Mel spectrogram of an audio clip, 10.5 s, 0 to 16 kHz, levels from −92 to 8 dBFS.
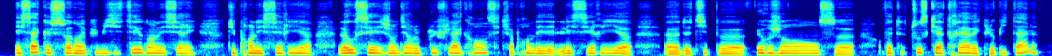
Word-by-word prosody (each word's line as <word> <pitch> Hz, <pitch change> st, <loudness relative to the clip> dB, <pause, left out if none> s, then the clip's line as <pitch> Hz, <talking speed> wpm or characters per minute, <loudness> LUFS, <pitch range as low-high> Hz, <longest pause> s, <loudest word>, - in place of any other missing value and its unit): Et 140 Hz, -, +1 dB
ça, 175 Hz, +7 st, +6 dB
que 165 Hz, -3 st, -1 dB
ce 145 Hz, -, +1 dB
soit 140 Hz, -, +3 dB
dans 135 Hz, -, +4 dB
les -, -, +4 dB
publicités 135 Hz, +5 st, -2 dB
ou -, -, +1 dB
dans 150 Hz, -2 st, +2 dB
les 140 Hz, 0 st, +1 dB
séries. 135 Hz, -4 st, -2 dB, 0.3 s
Tu 140 Hz, -, -3 dB
prends 145 Hz, -, +1 dB
les 140 Hz, -, +4 dB
séries, 145 Hz, +2 st, 0 dB
heu, 130 Hz, -, +1 dB, 0.3 s
là 145 Hz, +2 st, +6 dB
où 155 Hz, -, +6 dB
c'est, 155 Hz, -2 st, +2 dB
j'ai 140 Hz, +1 st, -2 dB
envie 130 Hz, -, -1 dB
dire, 145 Hz, -1 st, +2 dB
le 135 Hz, -, +2 dB
plus 140 Hz, +5 st, -5 dB
flagrant 150 Hz, +1 st, 0 dB
c'est -, -, -10 dB
tu -, -, -17 dB
vas 130 Hz, -, -1 dB
prendre 140 Hz, +2 st, -2 dB
les 125 Hz, -3 st, +1 dB
les 130 Hz, +2 st, 0 dB
séries, 140 Hz, +1 st, -1 dB
heu, 120 Hz, -3 st, +3 dB, 0.4 s
heu, 120 Hz, -1 st, +4 dB
de 125 Hz, +2 st, 0 dB
type 140 Hz, +3 st, -8 dB
heu, 120 Hz, -3 st, +2 dB
Urgences, 135 Hz, -2 st, +1 dB
heu, 110 Hz, -2 st, +1 dB, 0.2 s
en -, -, -20 dB
fait 145 Hz, +3 st, -4 dB
tout 170 Hz, -, -1 dB
ce -, -, -4 dB
qui 150 Hz, -, +4 dB
a 140 Hz, -, +3 dB
trait 155 Hz, -, 0 dB
avec 130 Hz, -4 st, +1 dB
l'hôpital 150 Hz, +8 st, -1 dB
140 Hz, 280 wpm, -23 LUFS, 130-150 Hz, 0.4 s, ça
